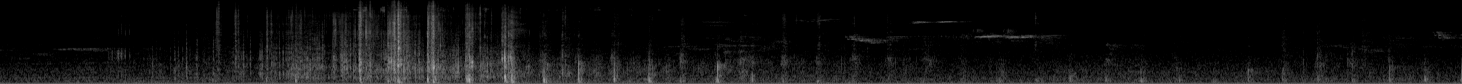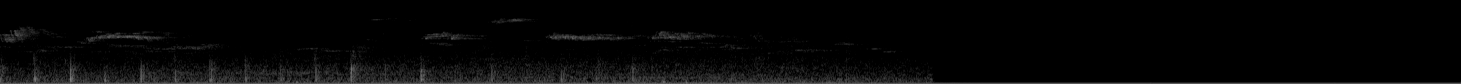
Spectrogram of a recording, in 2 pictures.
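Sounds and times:
one unshod horse trotting: 0.5 - 22.4.

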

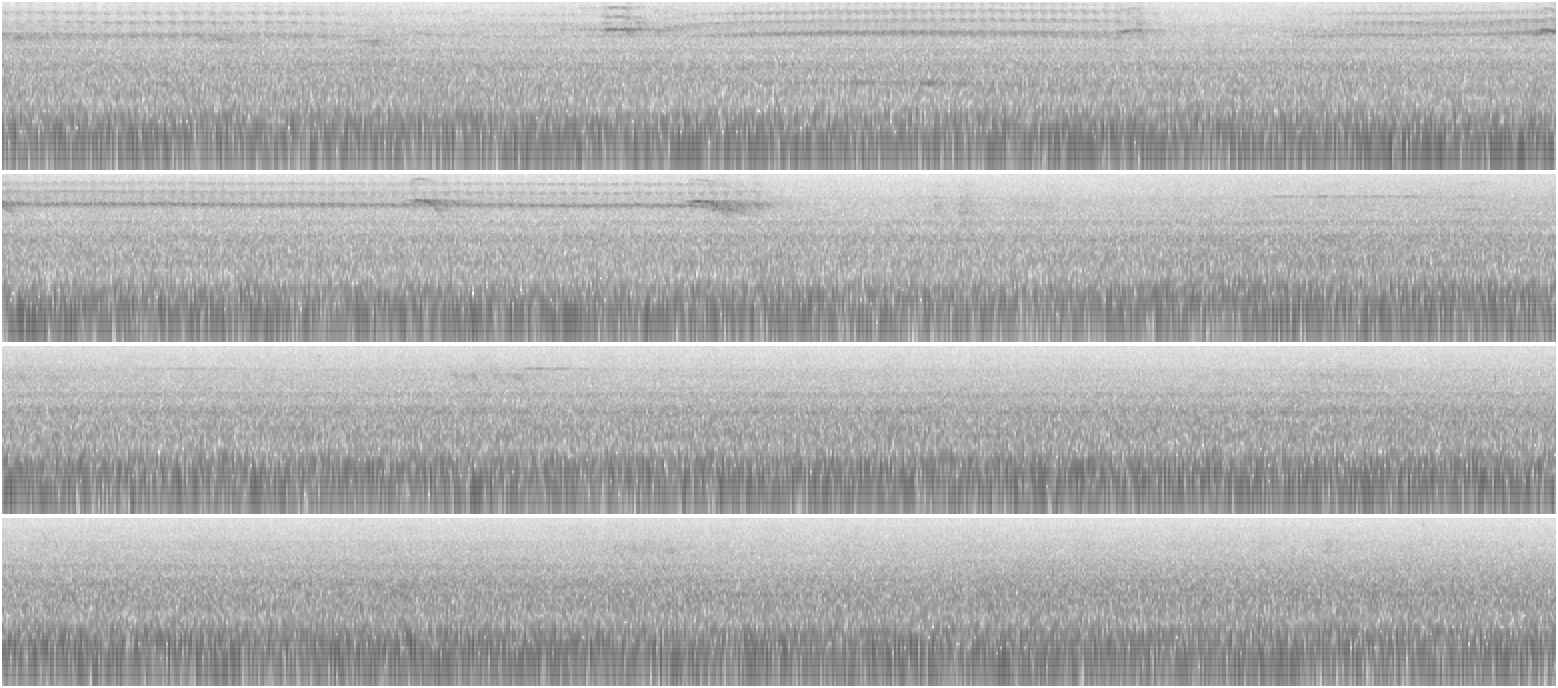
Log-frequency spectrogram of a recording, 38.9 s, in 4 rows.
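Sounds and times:
early morning city back alley ambience in Barcelona Spain: 0.0 - 38.8.

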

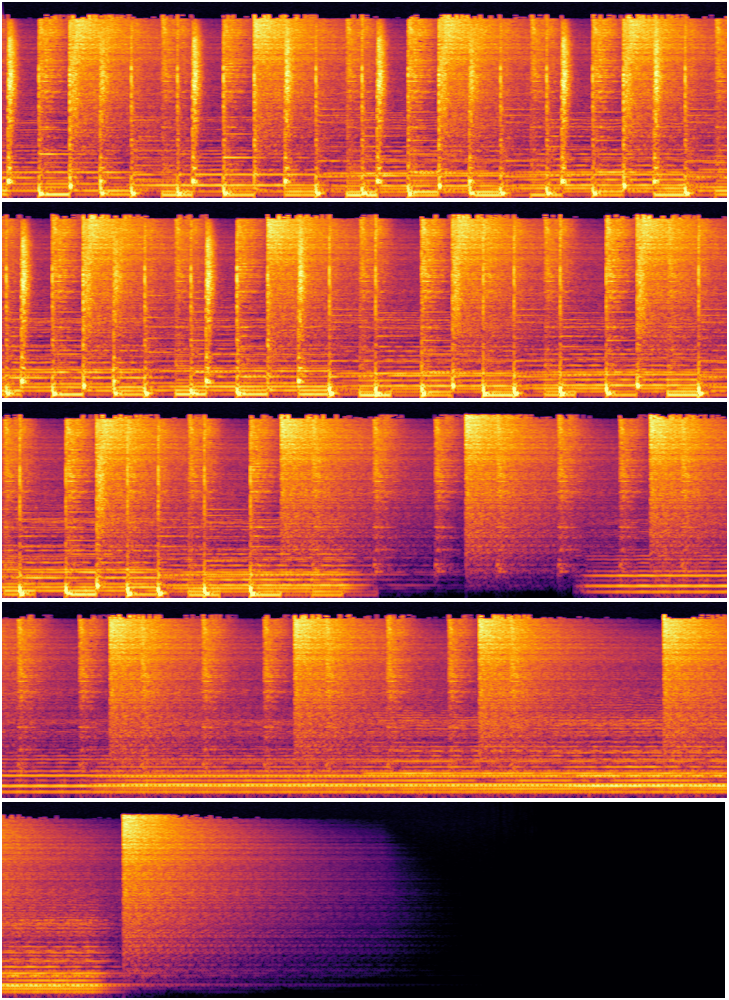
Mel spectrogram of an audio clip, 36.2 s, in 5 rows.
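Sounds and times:
chord progression: 0.0 - 18.5, 20.3 - 30.4.

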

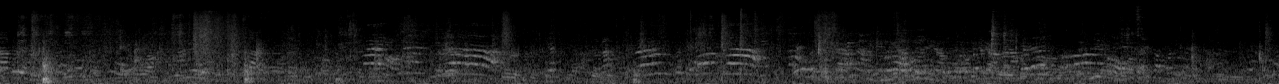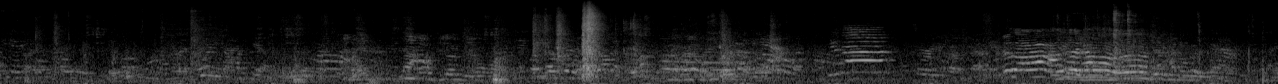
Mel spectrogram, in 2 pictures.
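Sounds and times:
lively crowd voices in Mandarin at a Chinatown supermarket checkout: 0.0 - 25.5
shopping cart moving: 23.1 - 24.8.

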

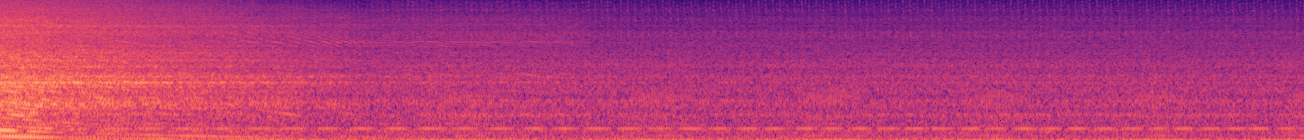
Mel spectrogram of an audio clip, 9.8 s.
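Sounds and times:
Alfa Romeo 159 SW engine starting, idling, revving and shutting down, onboard: 0.1 - 5.3.

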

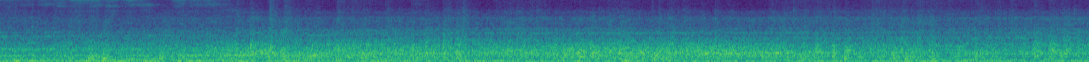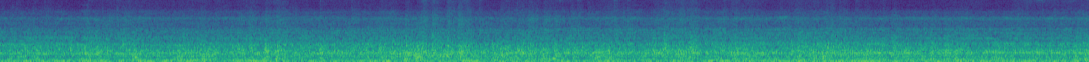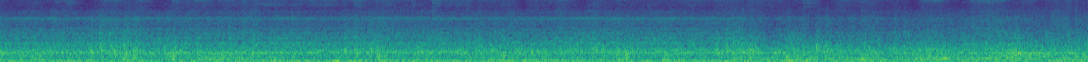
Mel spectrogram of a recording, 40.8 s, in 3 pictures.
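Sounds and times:
S-Bahn railway journey in Germany: 0.0 - 40.8.

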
